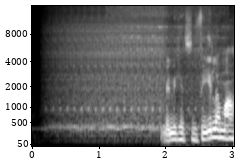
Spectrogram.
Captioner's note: machine sound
